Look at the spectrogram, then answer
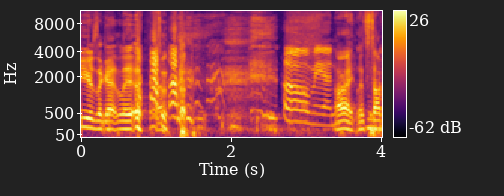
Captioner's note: laughs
